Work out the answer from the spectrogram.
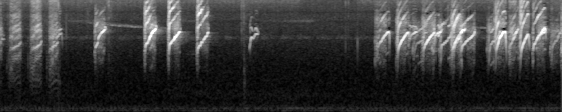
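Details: Scaly-breasted munia chicks at the nest give scattered high upward chirps, then a fresh run of quick begging notes near the end; quiet gaps in between.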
